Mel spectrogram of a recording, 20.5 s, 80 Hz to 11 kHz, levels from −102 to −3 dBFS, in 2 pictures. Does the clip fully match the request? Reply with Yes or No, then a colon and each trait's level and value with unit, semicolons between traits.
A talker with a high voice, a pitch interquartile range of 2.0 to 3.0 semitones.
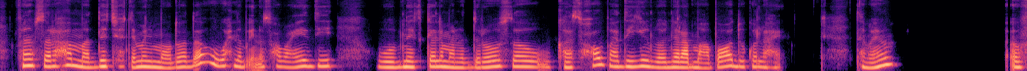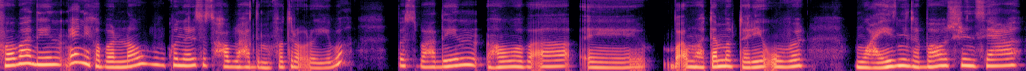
No: high, 230 Hz; average, 3.5 semitones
